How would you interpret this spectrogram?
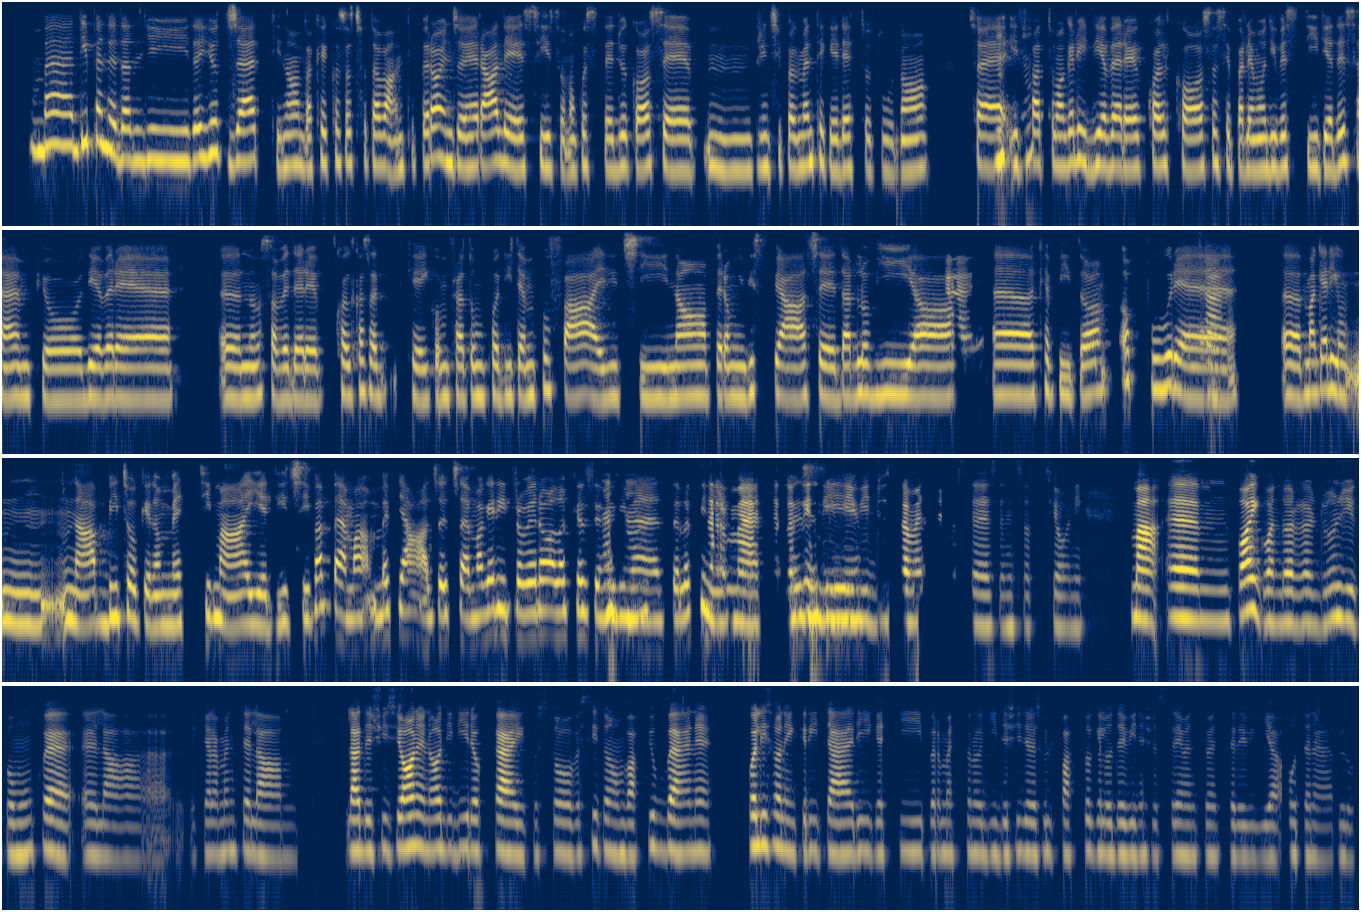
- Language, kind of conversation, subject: Italian, podcast, Come decidi cosa tenere e cosa buttare quando fai decluttering?
- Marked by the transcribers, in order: other background noise; "Okay" said as "kay"; "cioè" said as "ceh"; tapping; "quindi" said as "quidi"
